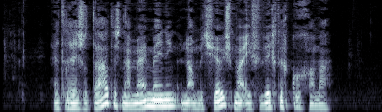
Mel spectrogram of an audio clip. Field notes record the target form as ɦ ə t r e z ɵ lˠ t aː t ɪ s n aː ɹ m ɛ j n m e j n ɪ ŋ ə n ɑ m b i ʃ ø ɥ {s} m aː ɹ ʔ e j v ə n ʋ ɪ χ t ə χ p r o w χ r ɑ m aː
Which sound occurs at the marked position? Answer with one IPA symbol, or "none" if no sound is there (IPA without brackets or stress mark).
s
